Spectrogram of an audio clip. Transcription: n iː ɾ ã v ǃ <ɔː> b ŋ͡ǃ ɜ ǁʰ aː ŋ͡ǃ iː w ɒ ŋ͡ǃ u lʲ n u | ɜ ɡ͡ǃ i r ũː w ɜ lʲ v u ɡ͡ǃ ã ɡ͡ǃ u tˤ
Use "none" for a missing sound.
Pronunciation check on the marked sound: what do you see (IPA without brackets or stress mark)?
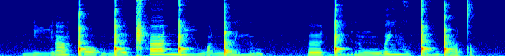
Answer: ɔː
